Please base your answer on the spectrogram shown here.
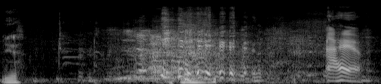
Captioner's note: audience laughing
